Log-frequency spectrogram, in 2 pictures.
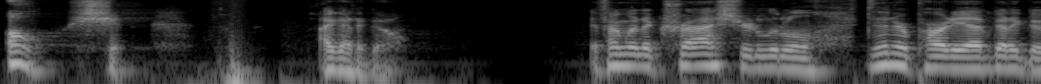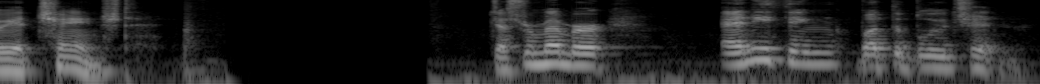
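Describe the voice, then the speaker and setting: A man playing a brash, protective mythic ally in an intimate audio roleplay, talking casually and with gruff affection. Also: medium pitch, normal speed, pauses often, fairly bright tone, close to an everyday voice. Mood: wry, hurried. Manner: casual, sweary, gruffly tender.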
